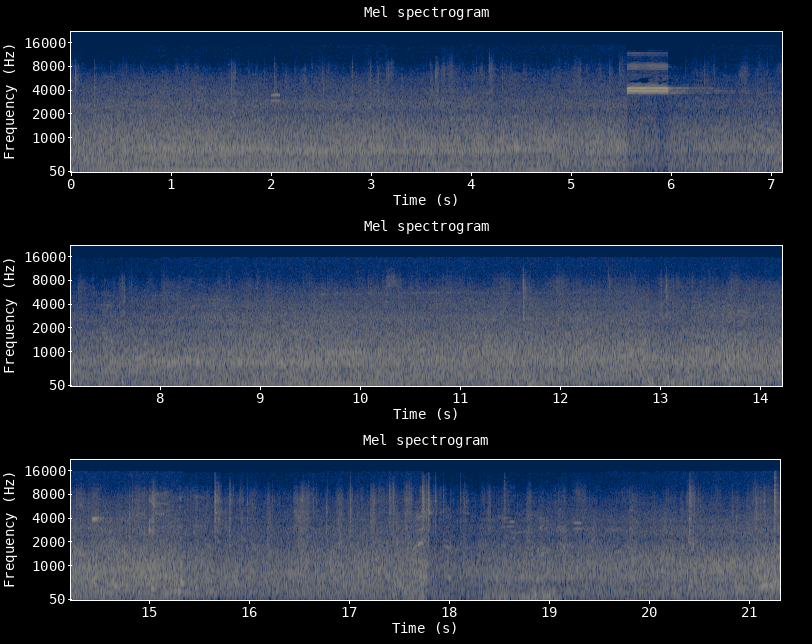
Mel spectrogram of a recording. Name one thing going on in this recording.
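Young players shout to each other across an open field outdoors.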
